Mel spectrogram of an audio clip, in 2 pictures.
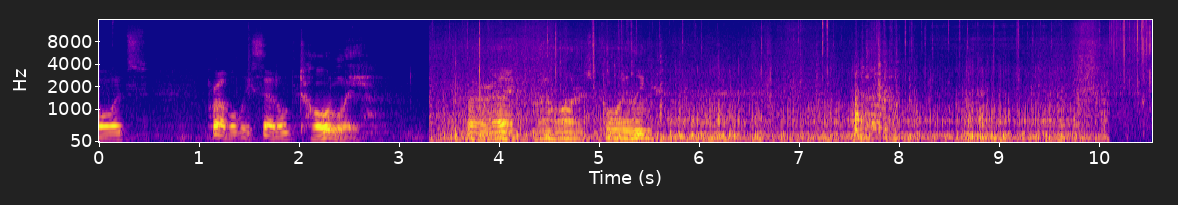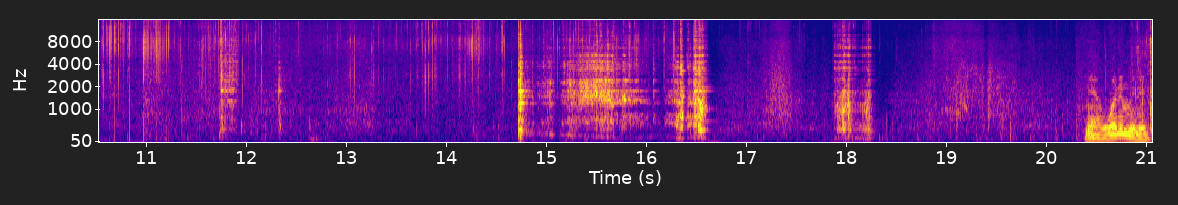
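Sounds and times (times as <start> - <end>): biscuits sizzling in a pan: 3.3 - 21.0
wood fire crackling: 3.3 - 21.0.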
